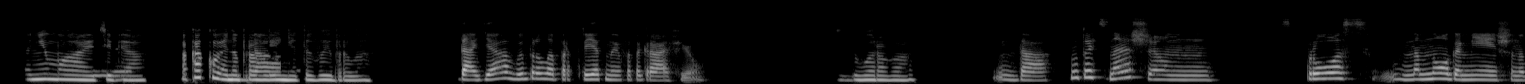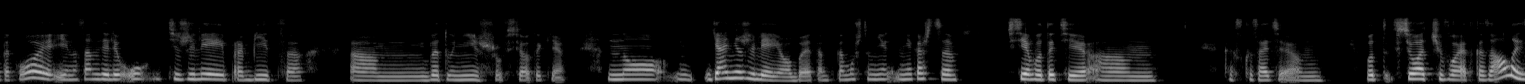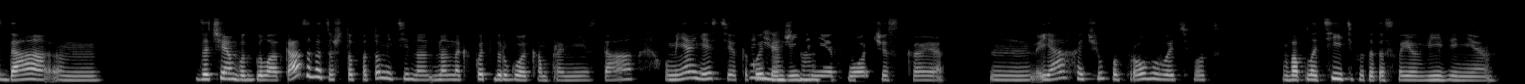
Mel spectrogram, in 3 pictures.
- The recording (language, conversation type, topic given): Russian, advice, Как принять, что разрыв изменил мои жизненные планы, и не терять надежду?
- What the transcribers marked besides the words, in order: other background noise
